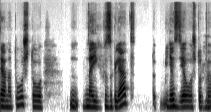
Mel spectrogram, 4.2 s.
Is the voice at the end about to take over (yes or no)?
yes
